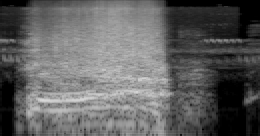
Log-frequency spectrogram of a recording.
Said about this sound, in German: Ist da ein Bär? Guck aus dem Zelt raus. Guck aus dem Zelt. Scheiße, da ist ein Bär.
